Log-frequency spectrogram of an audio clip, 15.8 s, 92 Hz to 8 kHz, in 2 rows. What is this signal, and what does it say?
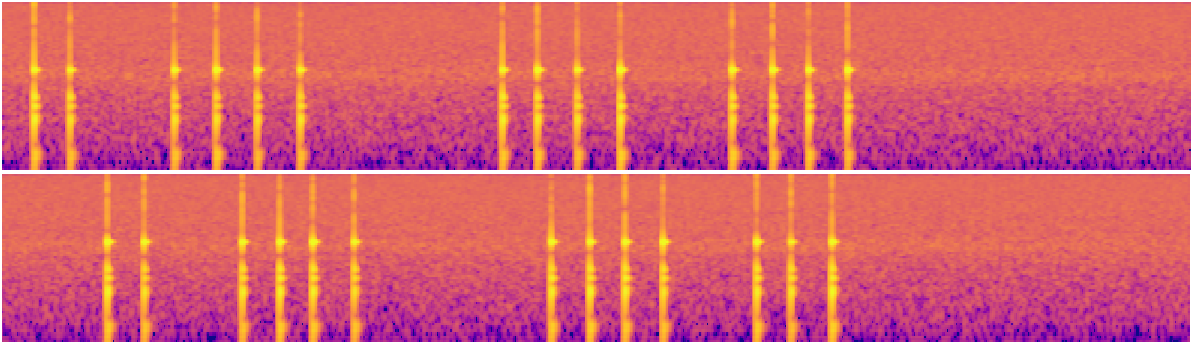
Tap code, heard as knocks on wood, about 4 knocks a second. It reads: IT IS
